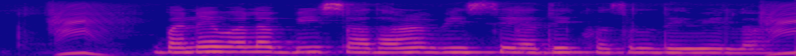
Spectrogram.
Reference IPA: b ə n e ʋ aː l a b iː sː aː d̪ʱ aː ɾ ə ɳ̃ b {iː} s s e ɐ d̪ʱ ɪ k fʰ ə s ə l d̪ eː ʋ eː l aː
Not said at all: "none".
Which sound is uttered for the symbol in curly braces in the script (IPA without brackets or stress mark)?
iː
